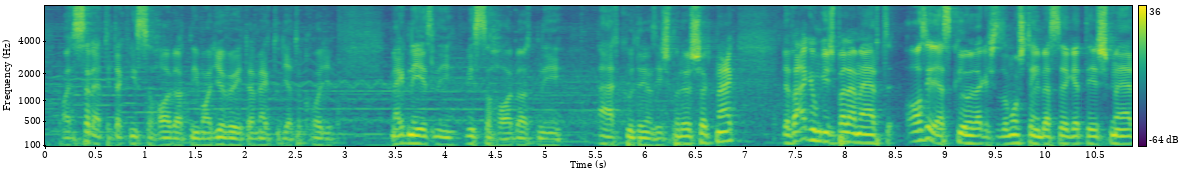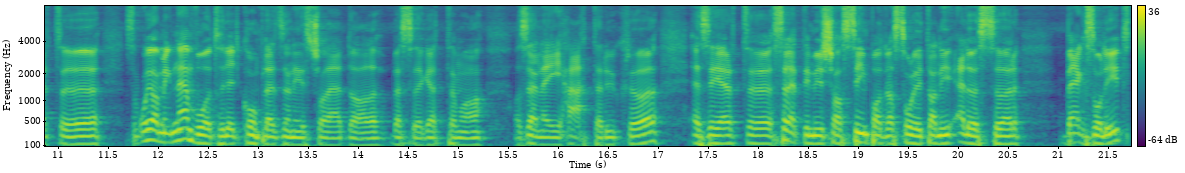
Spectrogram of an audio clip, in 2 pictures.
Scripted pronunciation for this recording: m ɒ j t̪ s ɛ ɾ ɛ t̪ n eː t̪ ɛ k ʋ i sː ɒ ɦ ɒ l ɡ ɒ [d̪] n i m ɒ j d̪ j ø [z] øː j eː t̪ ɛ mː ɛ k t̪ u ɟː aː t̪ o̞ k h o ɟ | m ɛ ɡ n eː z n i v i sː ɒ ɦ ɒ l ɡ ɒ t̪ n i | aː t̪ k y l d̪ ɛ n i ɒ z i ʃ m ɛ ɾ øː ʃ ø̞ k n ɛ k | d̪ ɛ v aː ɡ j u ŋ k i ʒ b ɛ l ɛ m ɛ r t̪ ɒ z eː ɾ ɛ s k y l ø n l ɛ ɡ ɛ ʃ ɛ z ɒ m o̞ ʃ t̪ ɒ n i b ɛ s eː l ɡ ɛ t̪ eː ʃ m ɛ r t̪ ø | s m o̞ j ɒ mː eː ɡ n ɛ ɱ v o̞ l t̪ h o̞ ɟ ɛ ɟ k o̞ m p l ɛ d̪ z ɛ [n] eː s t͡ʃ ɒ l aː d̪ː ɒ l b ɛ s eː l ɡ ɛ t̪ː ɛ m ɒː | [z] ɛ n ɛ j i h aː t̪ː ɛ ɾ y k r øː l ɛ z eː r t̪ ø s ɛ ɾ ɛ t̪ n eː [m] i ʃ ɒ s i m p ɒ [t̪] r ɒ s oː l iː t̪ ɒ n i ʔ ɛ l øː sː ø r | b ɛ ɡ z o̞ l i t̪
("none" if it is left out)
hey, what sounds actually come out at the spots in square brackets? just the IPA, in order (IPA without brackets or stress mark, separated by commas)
t̪, v, n, z, m, d̪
